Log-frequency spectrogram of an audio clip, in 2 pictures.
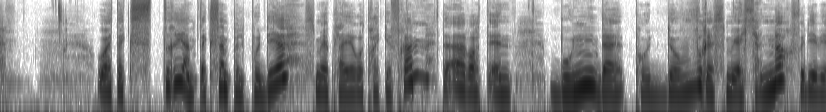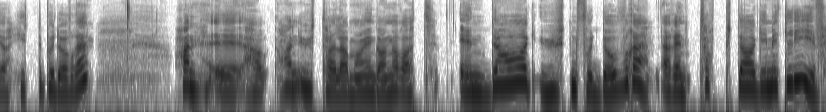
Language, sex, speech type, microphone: Norwegian, female, spontaneous, Sennheiser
